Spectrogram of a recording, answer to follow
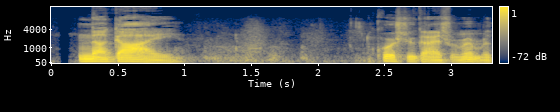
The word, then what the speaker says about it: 長い: the hilagana symbol okay basically this is like a letter i okay it's pronounced e nagai like this nah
